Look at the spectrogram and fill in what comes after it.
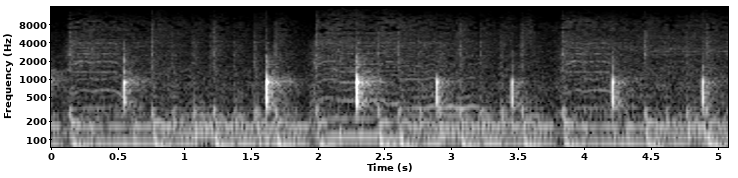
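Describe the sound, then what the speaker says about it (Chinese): Knife chopping fresh ginger on a cutting board, about eight sharp evenly spaced thuds at a steady unhurried pace, close and clear over a faint hum, no voices. "这样我们切。"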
